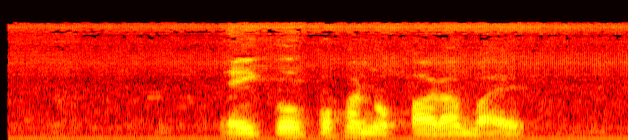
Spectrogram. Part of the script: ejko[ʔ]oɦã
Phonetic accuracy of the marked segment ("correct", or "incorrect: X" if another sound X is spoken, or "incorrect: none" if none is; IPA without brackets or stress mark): incorrect: p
